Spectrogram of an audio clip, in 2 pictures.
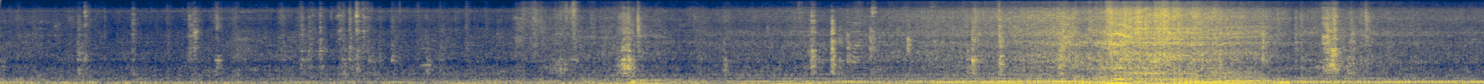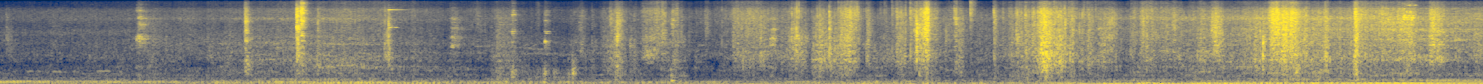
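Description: Bajaj RE auto-rickshaw engine running with a steady low rumble that grows louder about ten seconds in and again near the end, with scattered metallic clicks and knocks.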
